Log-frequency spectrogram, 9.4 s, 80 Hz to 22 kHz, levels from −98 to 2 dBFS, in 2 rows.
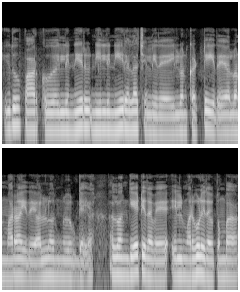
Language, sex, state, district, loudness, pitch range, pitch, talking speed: Kannada, male, Karnataka, Raichur, -17 LUFS, 130-145 Hz, 140 Hz, 140 wpm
